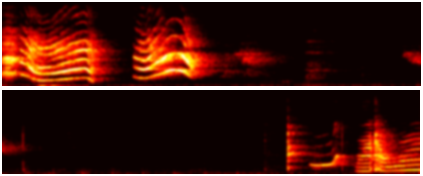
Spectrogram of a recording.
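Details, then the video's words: Indian ringneck parakeet mimicking Hindi words indoors: two loud, swooping two-part utterances, then near silence with a soft squeak, then a rapid burst of higher, wavering syllables at the end. "mummy mummy bolta tota - talking parrot"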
